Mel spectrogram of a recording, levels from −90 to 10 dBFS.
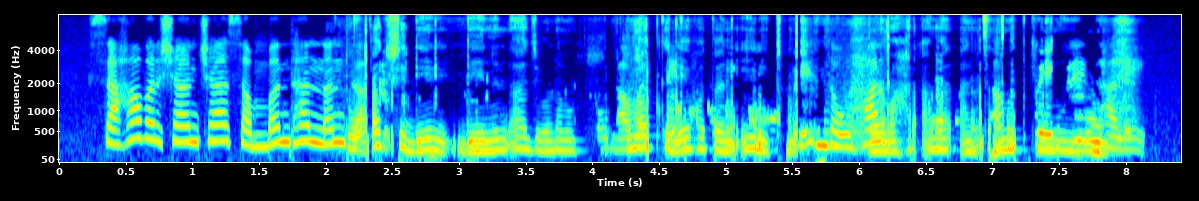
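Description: From 2.03 to 2.85 s, a faint copy of the speech trails it by 142 ms. This is echo leak, likely a loudspeaker echo that the far side's canceller failed to remove. It returns louder from 4.26 to 6.25 s and reaches the level of the speech itself from 6.82 to 8.11 s. The fixed delay marks it as echo rather than reverberation.

The speech also drops out deeply from 2.33 to 2.38 s, 2.81 to 4.57 s, 5.03 to 5.58 s and 6.24 to 7.8 s. This is speech suppressed in double talk: the canceller likely ducked the talker along with the echo. These dips overlap the echo, which sets them apart from packet-loss gaps.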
